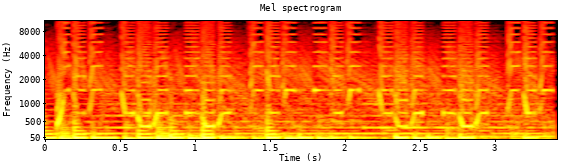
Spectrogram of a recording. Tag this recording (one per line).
synth
techno
studio
melodie
loop
ffl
